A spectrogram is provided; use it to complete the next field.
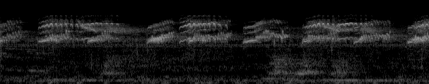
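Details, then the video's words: Fledgling white-eyes at season's start in 2020, recorded to lure birds to traps: bright, high twittered phrases about a second long, separated by brief quiet gaps, with a faint lower note in between. "Tiếng khuyên non đầu mùa 2020"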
